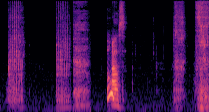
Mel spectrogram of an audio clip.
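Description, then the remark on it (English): A voice imitates a little horse: a few breathy, snorting puffs around a short, wavering whinny in the middle, moderately loud, with brief pauses between bursts. “Oh, and then they hear a little horse noise.”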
